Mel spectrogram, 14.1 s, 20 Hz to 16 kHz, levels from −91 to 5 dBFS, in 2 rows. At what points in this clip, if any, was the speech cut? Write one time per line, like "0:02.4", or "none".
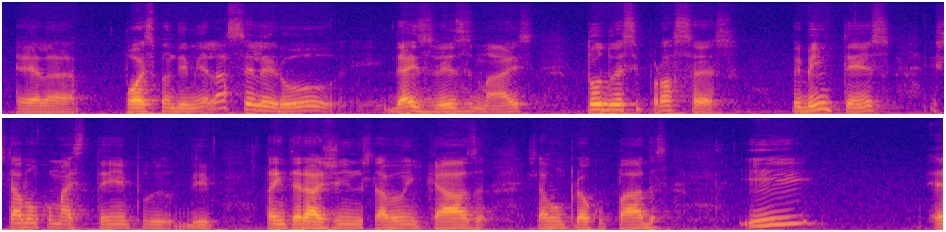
0:06.9
0:09.8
